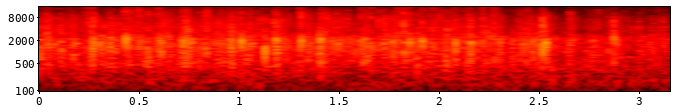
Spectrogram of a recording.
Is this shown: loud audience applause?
yes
